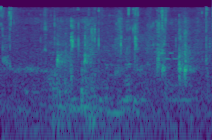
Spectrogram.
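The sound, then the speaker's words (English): Crunchy slime being squeezed and squished, producing a steady run of wet crackles and small popping clicks over about two seconds, with a faint hum underneath. “Crunchy slime?”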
